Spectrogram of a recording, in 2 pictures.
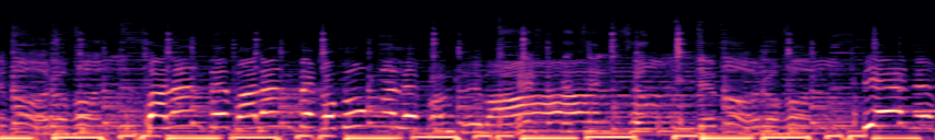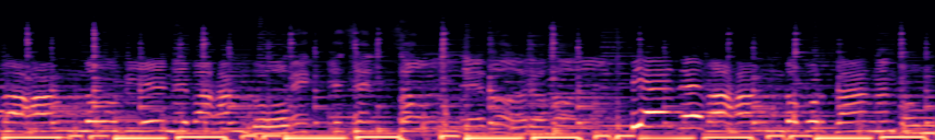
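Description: Live son music from a small band: acoustic guitar and a scraped güiro over a steady repeating bass line, with a bending melodic lead line.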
